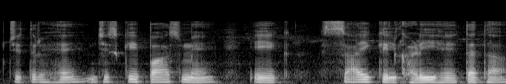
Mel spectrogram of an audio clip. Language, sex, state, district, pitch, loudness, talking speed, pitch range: Hindi, male, Uttar Pradesh, Jalaun, 110 Hz, -18 LUFS, 130 wpm, 105-115 Hz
